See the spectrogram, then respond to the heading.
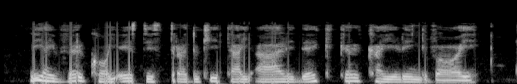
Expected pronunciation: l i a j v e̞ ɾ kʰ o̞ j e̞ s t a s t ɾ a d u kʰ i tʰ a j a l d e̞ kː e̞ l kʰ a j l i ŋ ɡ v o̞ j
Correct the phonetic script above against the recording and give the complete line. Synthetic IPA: l i a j v e̞ ɾ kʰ o̞ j e̞ s t i s t ɾ a d u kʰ i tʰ a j a l d e̞ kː e̞ l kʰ a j l i ŋ ɡ v o̞ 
